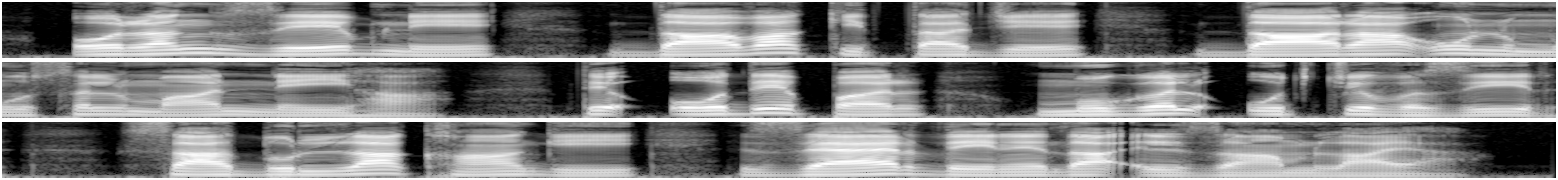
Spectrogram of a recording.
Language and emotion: Dogri, neutral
